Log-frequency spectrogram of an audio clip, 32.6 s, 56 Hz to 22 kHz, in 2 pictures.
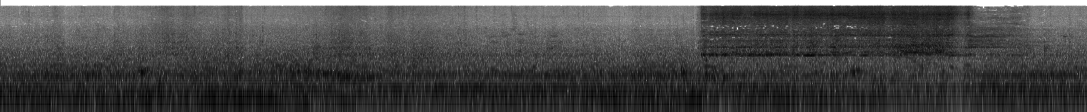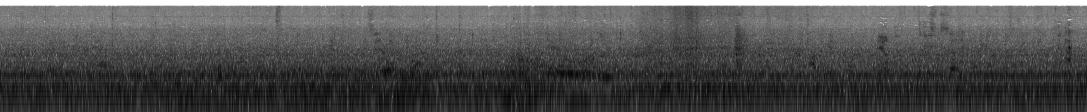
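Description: Twin Cummins diesel engines of a Meridian 441 with Zeus pod drives running at low speed while backing stern-in to a dock, a steady low hum. About ten seconds in, a loud hiss lasts about four seconds.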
